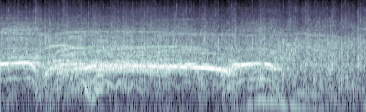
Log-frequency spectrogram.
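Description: A studio audience at a Colors TV comedy show bursts into loud, sustained applause with some cheering and whoops to welcome Bharti and Karan, and a voice carries on over the clapping as it gradually eases.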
